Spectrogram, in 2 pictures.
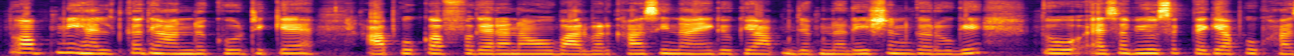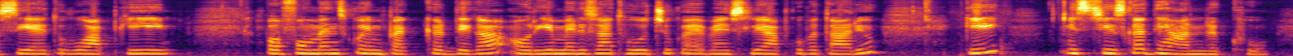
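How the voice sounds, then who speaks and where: A woman's voice: fairly high pitch, steady tone, quick pace. A young woman with a slightly sore throat giving casual, chatty advice in a vlog and often checking in with her listeners. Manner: chatty, mixes English phrases, frequent "theek hai" check-ins. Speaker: defence exam aspirant vlogger.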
